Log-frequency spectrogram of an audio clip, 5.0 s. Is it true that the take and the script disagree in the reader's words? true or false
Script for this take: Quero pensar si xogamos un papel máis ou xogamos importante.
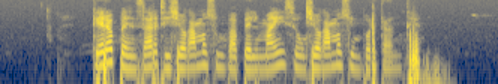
false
